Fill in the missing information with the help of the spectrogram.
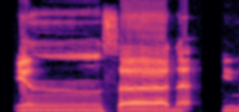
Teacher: نون ساکن کے بعد حروف اخفا کا سین آیا ہے، اخفا حقیقی ہوگا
